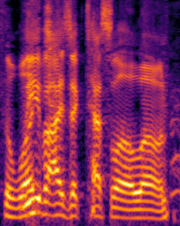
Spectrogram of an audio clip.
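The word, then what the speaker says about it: TeSlaa: I think it's Tesla, but it's spelled TE capital SLAA.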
